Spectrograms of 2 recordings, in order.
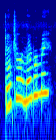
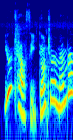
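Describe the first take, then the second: First: Very high, loud distressed plea; mounting alarm, pitched way up at the end; voice rising higher. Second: Raised, startled disbelief; higher pitch, taken aback; surprised. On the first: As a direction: climb to a high, pleading pitch. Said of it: "Her voice was rising higher". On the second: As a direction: ask in rising astonishment. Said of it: "The voice registered surprise". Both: A narrator's reading.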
